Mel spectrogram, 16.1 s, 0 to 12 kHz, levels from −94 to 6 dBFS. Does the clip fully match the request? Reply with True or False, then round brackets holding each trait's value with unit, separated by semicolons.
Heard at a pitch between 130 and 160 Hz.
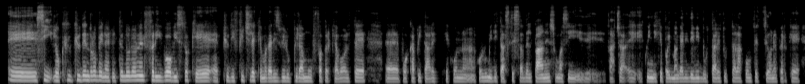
True (140 Hz)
